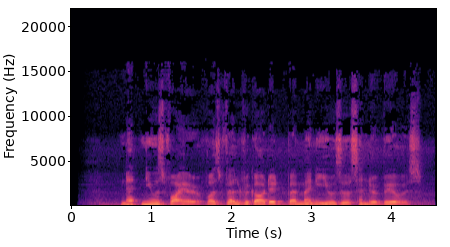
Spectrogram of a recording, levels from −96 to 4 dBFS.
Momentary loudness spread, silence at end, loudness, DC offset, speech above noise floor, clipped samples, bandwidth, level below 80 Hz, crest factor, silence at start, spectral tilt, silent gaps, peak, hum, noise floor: 5 LU; 0.2 s; -29 LUFS; under 0.1%; 20 dB; under 0.1%; 15 kHz; -58 dBFS; 16 dB; 0.35 s; -6 dB/octave; none; -12 dBFS; none; -49 dBFS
